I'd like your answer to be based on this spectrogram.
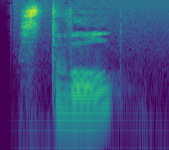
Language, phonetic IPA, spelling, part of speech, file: Russian, [stvoɫ], ствол, noun, Ru-ствол.ogg
- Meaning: 1. trunk, tree trunk 2. barrel (of a gun) 3. gun 4. a vertical part of a (coal) mine 5. shaft (of penis)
